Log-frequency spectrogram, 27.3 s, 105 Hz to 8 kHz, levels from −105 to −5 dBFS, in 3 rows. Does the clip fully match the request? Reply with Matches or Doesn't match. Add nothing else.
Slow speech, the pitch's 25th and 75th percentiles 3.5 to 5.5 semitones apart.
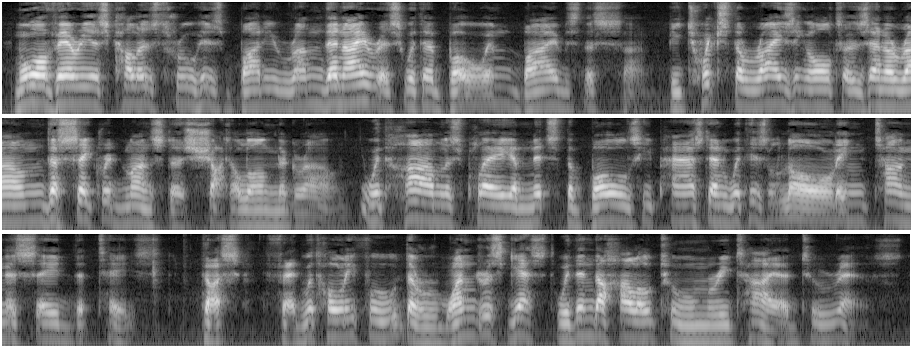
Doesn't match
